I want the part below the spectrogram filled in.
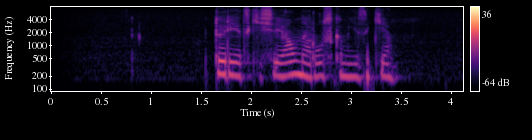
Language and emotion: Russian, neutral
